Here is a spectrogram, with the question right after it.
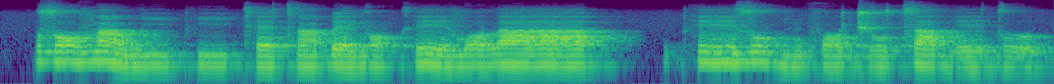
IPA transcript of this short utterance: z ɔ˦ v ã˦˨ w iː˨ pʰ iː˨ kʰ ɛ˨ t͡s ã˨ ɓ ɛ˨ j ɔ˨ kʰ eː˦˨ v ɔ˦ l aː˦ | pʰ eː˦ z o˦ b ũ˨ f ɔ˨ d͡ʒ o˨ t͡s a˦ b eː˨ d ʊ˨

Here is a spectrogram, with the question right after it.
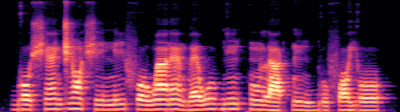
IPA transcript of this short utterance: ɡ o˨ ʃ ɛ̃˨˦ d͡ʒ ɔ̃˦˨ ʃ i˨ n i˨˦ f o˧ w ã˦ ɾ ɛ̃˦˨ b ɛ˨˦ w u˦ ɡ ĩ˦ k ũ˧ l a˨ k͡p ĩ˨ ɡ͡b u˨ f ɔ˨˦ j o˧

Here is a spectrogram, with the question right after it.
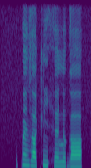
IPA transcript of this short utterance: p ɛ̃˦ z a˧ t͡ʃ ĩ˦˨ h ɛ˧ l ə˧ ɡ a˧

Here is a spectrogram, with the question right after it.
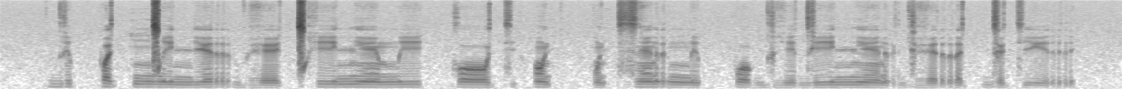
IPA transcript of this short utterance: d̪ i˦ pː ɜ˦ tʲ ŋ͡ǀ i˦˨ nʲ eː˦ r bʱ eː˨ ǀʰ iː˦ nʲ ẽː˦ m iː˦ kː oː˦ tʲ | õ˦ tʲ pː õ˨ tʲ z ẽ˦ r n̪ i˨ pː o˦ ɡʱ i˨ d iː˦ nʲ ẽː˦˨ r ɡʱ e˨ r ɛ˦ tʲ d ɘː˨ tʲ iː˨ r

